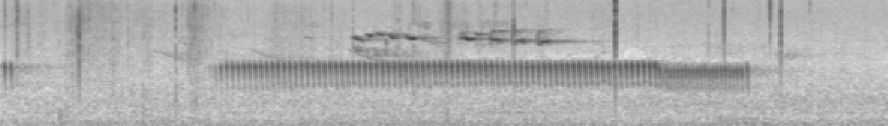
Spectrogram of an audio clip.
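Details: European nightjar (Caprimulgus europaeus) churring at dusk on a late-spring evening in UK woodland, close by in a nearby tree. A steady, dry, mechanical churr of about three and a half seconds drops slightly in pitch near the end, with a distant road hum.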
